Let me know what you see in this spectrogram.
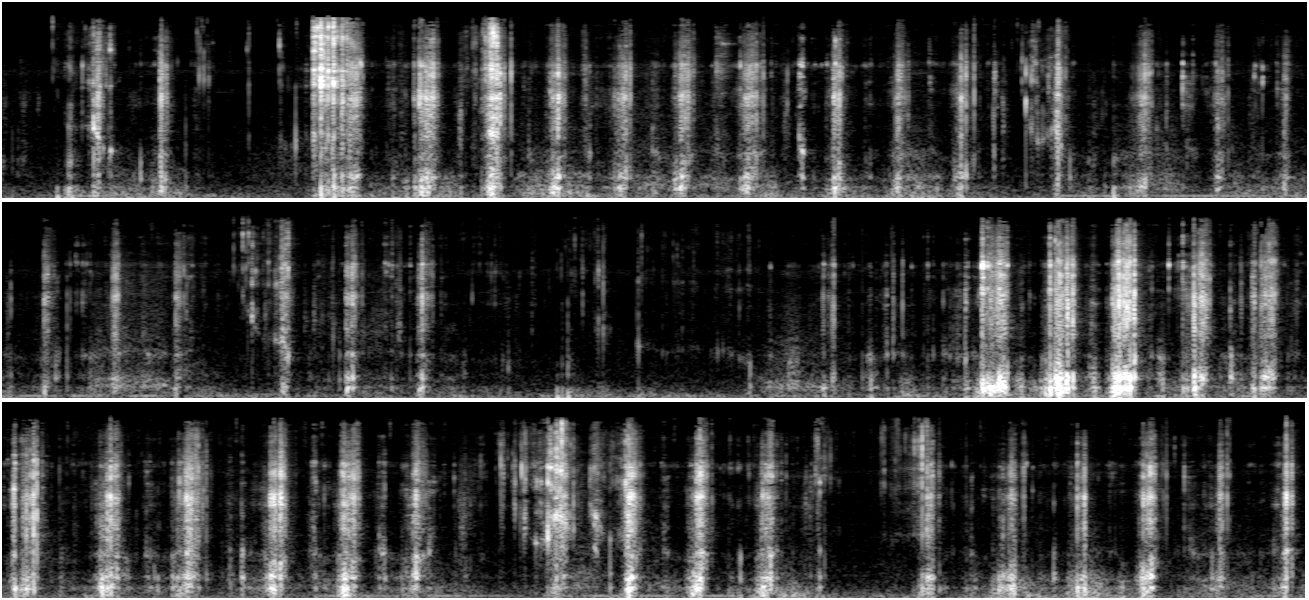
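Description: Close-up crunching and chewing of whole crispy-fried small rice-field crabs, their shells and legs cracking in rapid sharp crunches. The louder bites come a couple of seconds in and again about two-thirds of the way through.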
